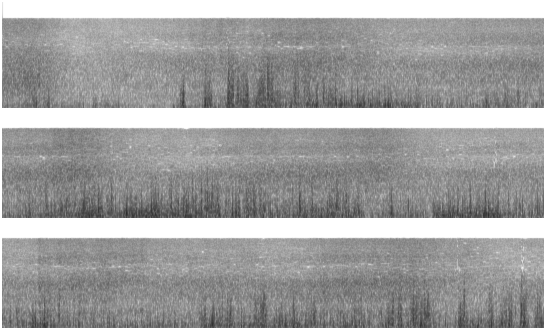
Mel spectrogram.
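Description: Waves washing onto a beach, surging louder every several seconds, with wind buffeting the microphone.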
